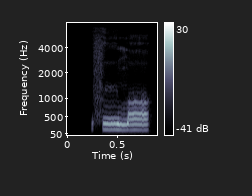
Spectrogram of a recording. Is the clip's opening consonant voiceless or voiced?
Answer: voiceless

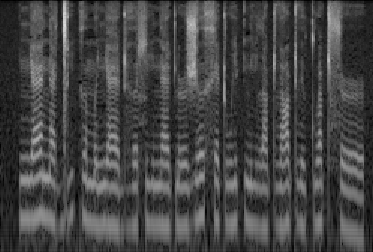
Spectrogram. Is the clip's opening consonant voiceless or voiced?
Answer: voiced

